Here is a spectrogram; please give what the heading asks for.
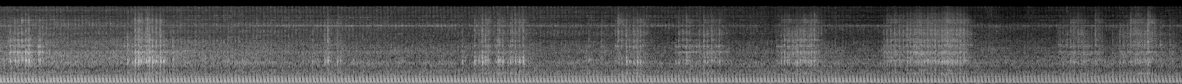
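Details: McClane 3.5hp edger with Briggs & Stratton engine, revived after years sitting with a carburetor tune-up, oil change and fresh fuel, started cold. A steady drone with gritty scraping bursts as the blade bites turf. Runs evenly under load and cuts a nice line.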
